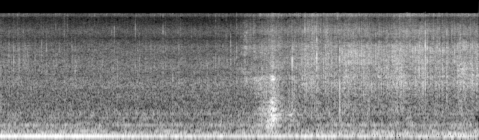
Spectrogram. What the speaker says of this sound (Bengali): যে তেল ছেড়ে দিচ্ছে দেখো, আরও ভাজা হবে।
